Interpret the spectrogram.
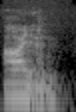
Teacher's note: Okay, but because this is English, there is always an exception to the rule, and this exception is iron. Iron, R followed by O, which is a vowel, but we do not pronounce the R. It's a silent R.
